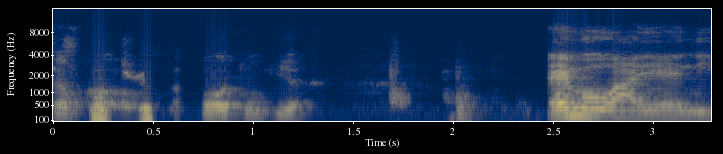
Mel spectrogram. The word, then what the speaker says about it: Moine: Moine is the spelling. It's pronounced Monia.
